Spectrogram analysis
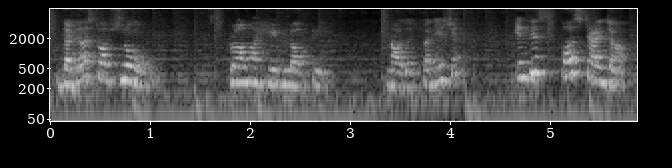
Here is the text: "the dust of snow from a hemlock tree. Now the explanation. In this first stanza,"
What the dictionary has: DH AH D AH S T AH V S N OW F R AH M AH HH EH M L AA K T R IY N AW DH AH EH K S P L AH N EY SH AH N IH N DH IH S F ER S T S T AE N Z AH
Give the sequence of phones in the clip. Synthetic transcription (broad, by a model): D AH D AH S T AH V S N OW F R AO M AH HH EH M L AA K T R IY N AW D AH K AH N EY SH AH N IH N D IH S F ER T S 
